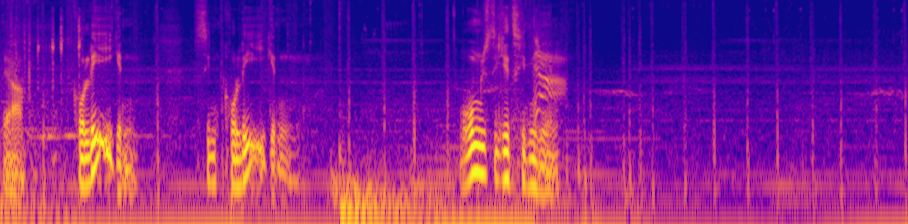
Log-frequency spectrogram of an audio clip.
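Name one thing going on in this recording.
A horse gallops with steady hoofbeats.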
